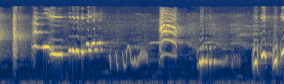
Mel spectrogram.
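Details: White-rumped shama singing a provoking lure song used to make other shamas show off their repertoire: fast tumbling sequence of whistled slurs, wavering trills and bright upward sweeps, nearly continuous.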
